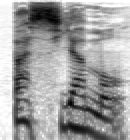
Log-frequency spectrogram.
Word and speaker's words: patiemment: Patient, and then patiemment. So as I told you, even if you write it EMMENT, phonetically it goes like amant, patiemment.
